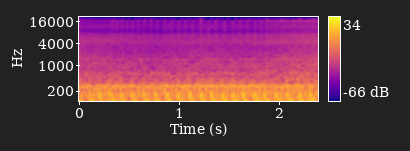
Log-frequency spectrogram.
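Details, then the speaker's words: Honda Beat eSP scooter that suddenly stalled and was hard to start, now running after an electrical/ECU socket wiring fix; low, even putter with steady firing pulse, no misses. Normal idle after repair. "Nhưng có thể nó vẫn có thể quay được vì nó chưa thể khởi động được . Được rồi, động cơ đang chạy."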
